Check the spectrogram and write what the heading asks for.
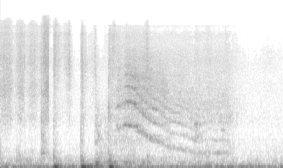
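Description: A pillow being squeezed and handled: fabric rustling with a few sharper grabs in the first second and a half, then a pitched tone that slides steadily down in pitch for about a second and a half.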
